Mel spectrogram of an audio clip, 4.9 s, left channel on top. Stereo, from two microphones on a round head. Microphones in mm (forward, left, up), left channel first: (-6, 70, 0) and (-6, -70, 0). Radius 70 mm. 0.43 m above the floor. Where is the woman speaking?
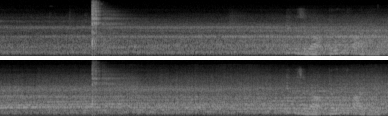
35° right (ahead or behind), 2.5 m.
